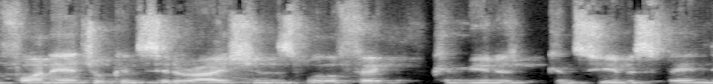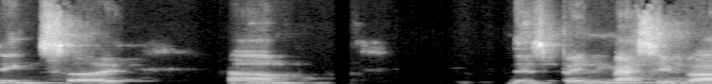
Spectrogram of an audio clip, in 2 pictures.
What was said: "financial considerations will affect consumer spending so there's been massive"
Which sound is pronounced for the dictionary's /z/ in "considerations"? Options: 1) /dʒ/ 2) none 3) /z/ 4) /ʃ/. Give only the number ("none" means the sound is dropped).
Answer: 3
